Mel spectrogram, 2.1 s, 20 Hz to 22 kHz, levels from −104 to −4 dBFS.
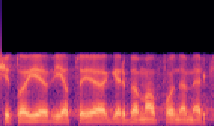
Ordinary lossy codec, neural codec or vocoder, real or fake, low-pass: Opus, 24 kbps; none; real; 3.6 kHz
